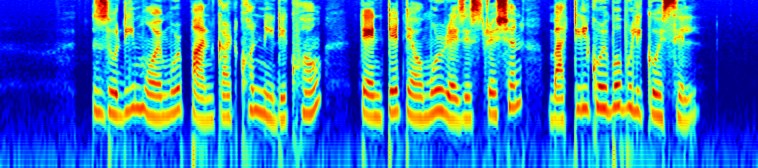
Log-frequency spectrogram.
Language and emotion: Assamese, fearful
